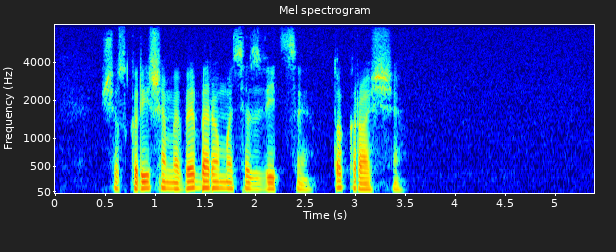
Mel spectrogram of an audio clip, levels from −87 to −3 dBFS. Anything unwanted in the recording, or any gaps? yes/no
no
